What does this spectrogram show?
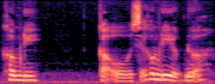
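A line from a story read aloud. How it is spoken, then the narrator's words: Indifferent, cold. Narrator (Vietnamese): Lãnh Tĩnh Hàn thờ ơ lạnh lùng nói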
